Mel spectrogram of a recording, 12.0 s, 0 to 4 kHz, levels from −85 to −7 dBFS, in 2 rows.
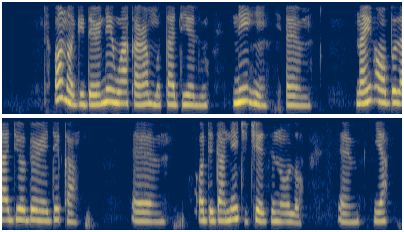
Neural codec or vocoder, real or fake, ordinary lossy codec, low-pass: none; real; none; 3.6 kHz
